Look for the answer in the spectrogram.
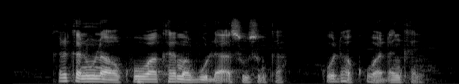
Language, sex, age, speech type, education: Hausa, male, 30-45, spontaneous, tertiary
